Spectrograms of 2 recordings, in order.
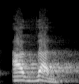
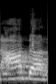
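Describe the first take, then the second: First: The middle consonant is a soft TH-like sound. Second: The middle consonant is a D sound. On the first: The speaker calls it right. "Itu yang betul" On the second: The speaker calls it wrong. "Lain adan"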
